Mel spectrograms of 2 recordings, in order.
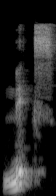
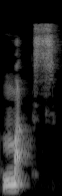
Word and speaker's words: Mx: And it's usually pronounced mix or mux, all right?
